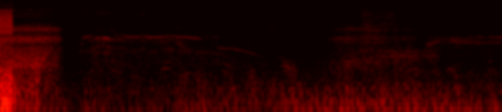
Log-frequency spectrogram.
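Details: Pet dog asleep and snoring: a faint, thin whistle holds steady for about a second, then slides downward, followed by softer breathy whistles over a low background hum.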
